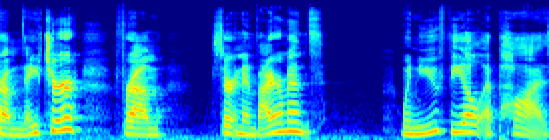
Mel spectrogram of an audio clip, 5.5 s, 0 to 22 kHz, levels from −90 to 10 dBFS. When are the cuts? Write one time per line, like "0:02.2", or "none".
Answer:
0:03.8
